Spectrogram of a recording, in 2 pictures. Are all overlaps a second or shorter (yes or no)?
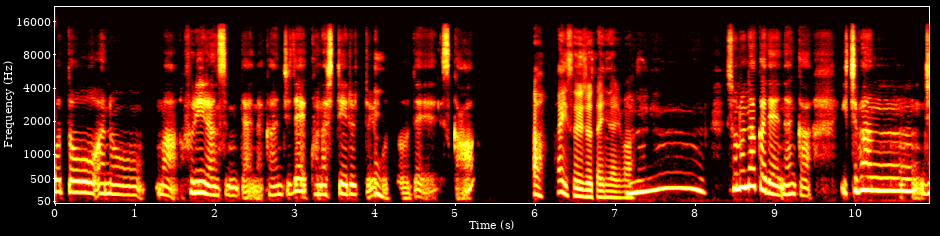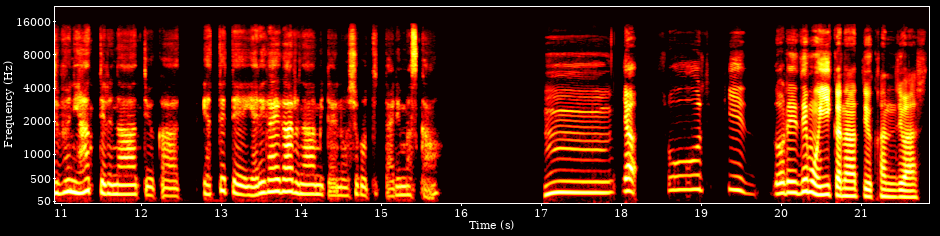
yes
